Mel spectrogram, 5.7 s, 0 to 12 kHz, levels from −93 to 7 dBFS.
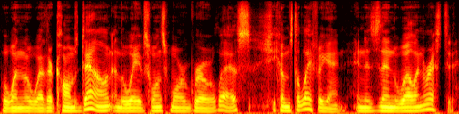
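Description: No technical faults are audible anywhere in the speech recording.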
